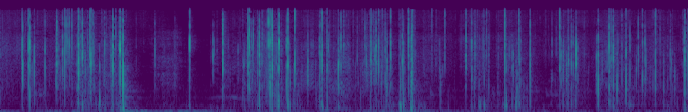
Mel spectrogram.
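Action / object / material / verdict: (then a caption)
scrape / small gift box wrapped in metallic foil film / metallic foil / none. Long fingernails scratch and tap the shiny gold metallic film wrapping a small hollow cube gift box tied with gold cord, and a hand tilts the box at the end. The result is a dense run of bright, crisp crinkles and short crackling taps with almost no low end.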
